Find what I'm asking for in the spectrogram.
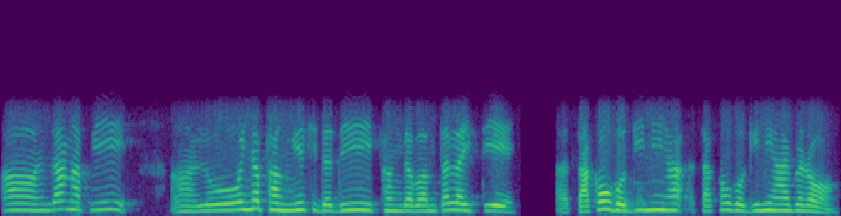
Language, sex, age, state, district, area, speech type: Manipuri, female, 45-60, Manipur, Kangpokpi, urban, conversation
